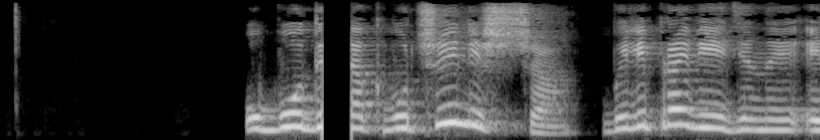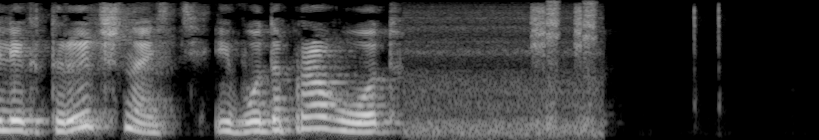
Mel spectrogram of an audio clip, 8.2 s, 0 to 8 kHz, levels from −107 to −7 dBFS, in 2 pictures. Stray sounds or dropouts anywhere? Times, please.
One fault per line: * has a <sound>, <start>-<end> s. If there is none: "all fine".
* has a dropout, 1.6-1.8 s
* has a laugh, 6.8-7.1 s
